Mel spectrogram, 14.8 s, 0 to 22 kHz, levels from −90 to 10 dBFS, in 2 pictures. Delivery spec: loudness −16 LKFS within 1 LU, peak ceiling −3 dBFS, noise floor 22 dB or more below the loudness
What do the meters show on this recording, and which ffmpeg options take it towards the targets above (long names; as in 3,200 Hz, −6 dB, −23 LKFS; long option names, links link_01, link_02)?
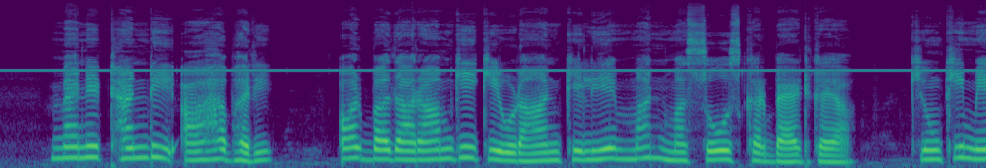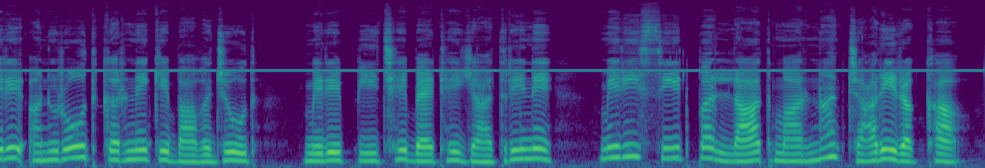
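interfering tone 3,900 Hz; level of the tone −40 dBFS; integrated loudness −21.0 LKFS; sample peak −4.5 dBFS; target loudness −16.0 LKFS
→ -af "bandreject=frequency=3900:width=30"
-af "volume=5dB,alimiter=limit=-3dB:level=0:latency=1"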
